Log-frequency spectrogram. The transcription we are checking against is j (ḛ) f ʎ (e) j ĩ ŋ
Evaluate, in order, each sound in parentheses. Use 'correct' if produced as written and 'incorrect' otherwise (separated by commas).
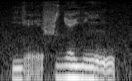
correct, correct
